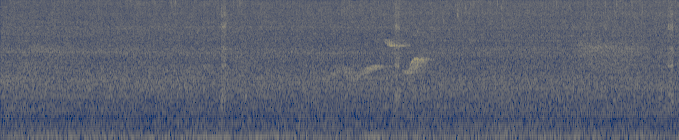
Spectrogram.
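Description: Steady low background rumble, with a small bird giving a short chirping call about three seconds in.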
